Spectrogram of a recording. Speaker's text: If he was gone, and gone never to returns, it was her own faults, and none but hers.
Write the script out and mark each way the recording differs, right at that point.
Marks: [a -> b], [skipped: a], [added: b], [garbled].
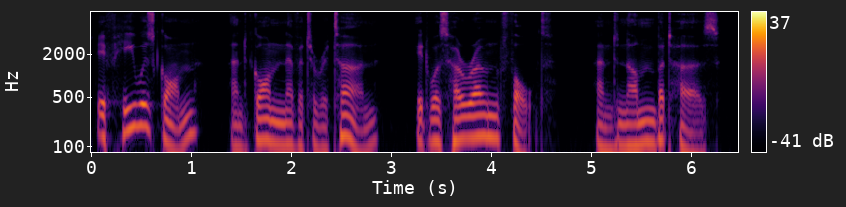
If he was gone, and gone never to [returns, -> return] it was her own [faults, -> fault] and none but hers.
